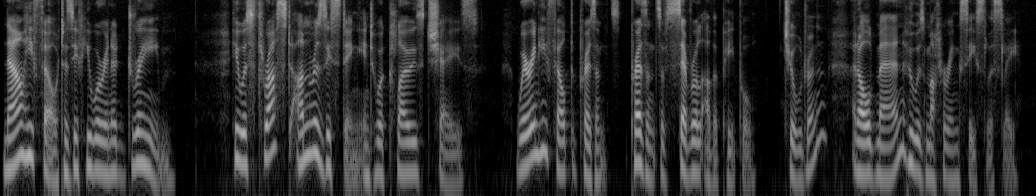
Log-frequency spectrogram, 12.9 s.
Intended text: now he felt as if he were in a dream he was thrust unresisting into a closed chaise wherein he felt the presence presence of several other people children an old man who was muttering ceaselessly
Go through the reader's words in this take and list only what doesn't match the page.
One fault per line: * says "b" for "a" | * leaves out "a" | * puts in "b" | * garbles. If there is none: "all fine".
all fine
